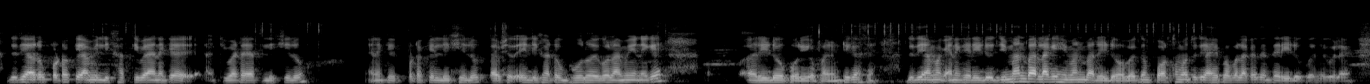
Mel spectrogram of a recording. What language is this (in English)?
Assamese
